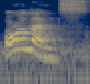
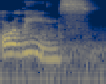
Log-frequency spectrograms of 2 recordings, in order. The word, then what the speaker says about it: Orleans: you're just stupid malkivian it's pronounced orleans not orleans dammit ah kid's smart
